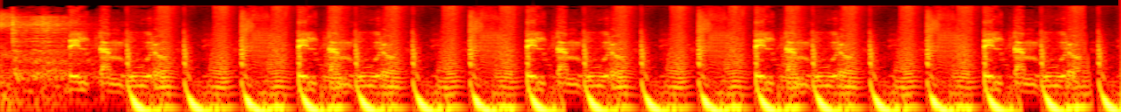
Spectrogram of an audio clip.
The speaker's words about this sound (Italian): Ascoltiamo questa marcia e osserviamone il tempo del tamburo.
